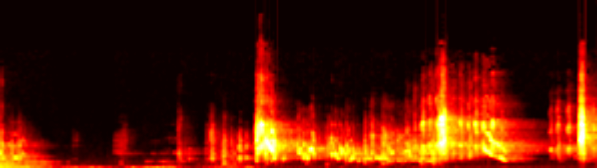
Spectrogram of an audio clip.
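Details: A happy budgerigar, after a quiet low rumbling start, breaks into loud scratchy chatter with squawks and a descending whistled slur, ending on sharp high chirps.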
